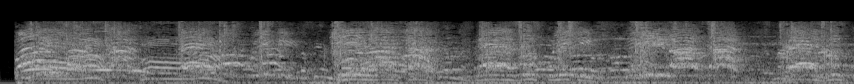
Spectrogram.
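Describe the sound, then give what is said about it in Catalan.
A crowd of medical staff at Hospital de Sant Pau in Barcelona receives Spanish prime minister Pedro Sánchez with loud, sustained shouting and chanting. Many voices rise and fall together without pause from start to end. “I aquesta que senten és la rebuda que li ha fet el personal mèdic de l'Hospital de Sant Pau a Barcelona al president del govern, Pedro Sánchez, en la seva visita a Llampec, a la capital catalana.”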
